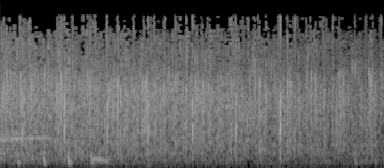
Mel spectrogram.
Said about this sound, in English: I think I'm going to clap about that.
